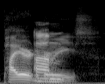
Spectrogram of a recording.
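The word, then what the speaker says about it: Piter De Vries: Whoever you, Peter DeVries or whatever it's pronounced. – Pyre DeVries.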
